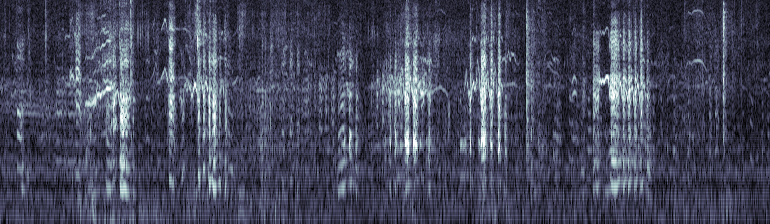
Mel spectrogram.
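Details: Gentoo penguins calling at Orne Harbor: separate raspy braying bursts, each made of quick pulses, come every second or two against soft background colony noise.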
